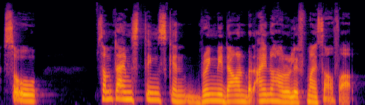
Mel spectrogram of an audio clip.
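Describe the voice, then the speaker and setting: A woman's voice: medium pitch, moderate pace, creaky. A woman in her thirties from South Africa, talking casually as an interview guest, hesitant with many fillers and restarts.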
